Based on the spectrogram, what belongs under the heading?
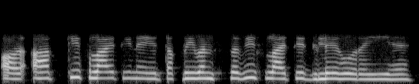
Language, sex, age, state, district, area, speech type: Urdu, female, 45-60, Bihar, Supaul, urban, conversation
